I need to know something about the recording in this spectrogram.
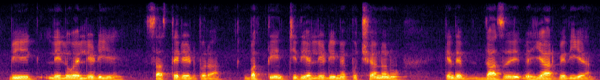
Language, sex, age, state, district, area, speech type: Punjabi, male, 18-30, Punjab, Rupnagar, urban, spontaneous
